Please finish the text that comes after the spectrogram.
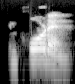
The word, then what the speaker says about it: important: 힘줘서 턴트라고 읽으면 절대 안 돼요. important. 쭉 올라갔다가 어떻게 되죠? 하고 이렇게 내려오는 거죠.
